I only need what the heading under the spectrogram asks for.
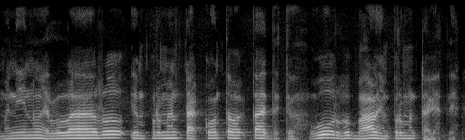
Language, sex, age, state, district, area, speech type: Kannada, male, 45-60, Karnataka, Gadag, rural, spontaneous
